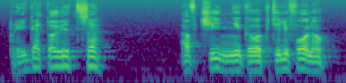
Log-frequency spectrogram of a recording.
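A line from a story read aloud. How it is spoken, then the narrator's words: Hoarse tenor, repeated calling. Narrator (Russian): Телефонист Колокольчиков беспрерывно, осиплым тенорком вызывал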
